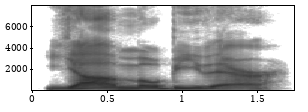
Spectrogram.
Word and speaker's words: Yah Mo B There: How do you even pronounce the title? Yeah, I'm gonna be there. Yah Mo B There?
